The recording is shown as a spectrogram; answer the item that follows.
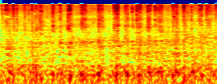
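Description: Dirt late model race car engines idling, a steady low rumble.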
